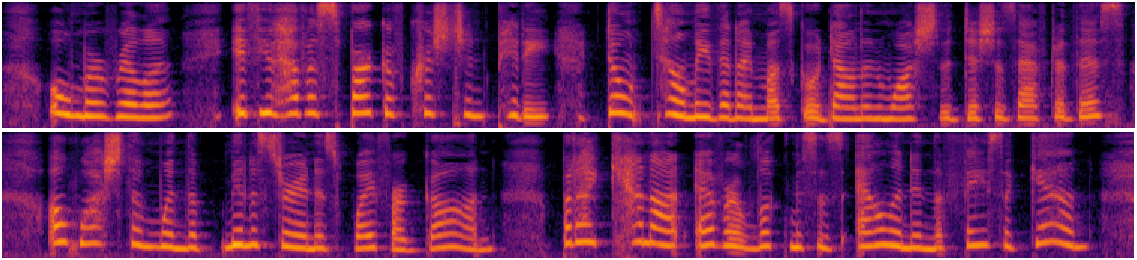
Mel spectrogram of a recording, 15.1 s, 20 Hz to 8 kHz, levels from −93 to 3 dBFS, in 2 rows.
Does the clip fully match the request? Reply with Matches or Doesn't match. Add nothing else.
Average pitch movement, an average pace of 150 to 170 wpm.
Doesn't match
